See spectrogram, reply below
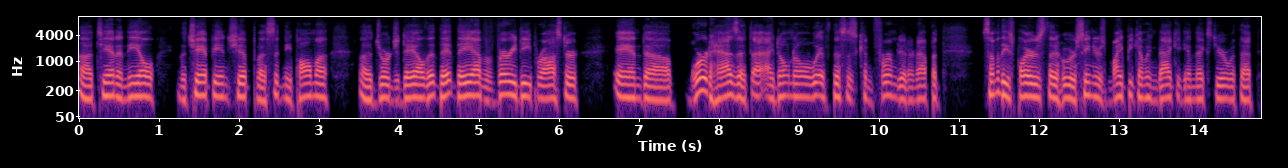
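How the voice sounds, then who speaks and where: A man's voice: medium pitch, fairly even intonation, moderate pace, darkish tone, dry recording. A man with an American accent talking through sports results in a casual way as a podcast co-host. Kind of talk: casual sports recap commentary.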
